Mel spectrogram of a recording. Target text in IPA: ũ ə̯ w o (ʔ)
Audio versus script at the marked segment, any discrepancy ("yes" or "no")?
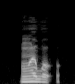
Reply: no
